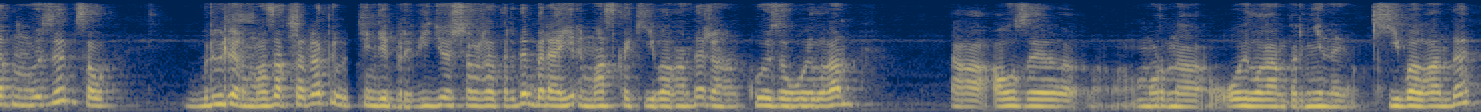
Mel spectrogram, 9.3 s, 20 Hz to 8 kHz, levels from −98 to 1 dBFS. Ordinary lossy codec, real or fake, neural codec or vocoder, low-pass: none; fake; codec, 16 kHz, 16 kbps, FreqCodec, larger model; 7.2 kHz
